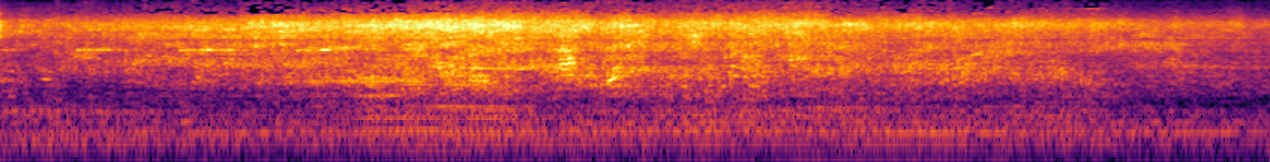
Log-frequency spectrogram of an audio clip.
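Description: A distant engine drones steadily, swelling to its loudest about three seconds in and then easing off, as a vehicle or aircraft passes.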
